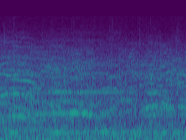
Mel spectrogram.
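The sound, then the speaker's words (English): A stadium crowd at a soccer match, reacting to a diving stop in the box, roars in a dense, steady wash of many voices, loud and continuous for the whole moment without any clear break or peak. “You hear the crowd reacting.”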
